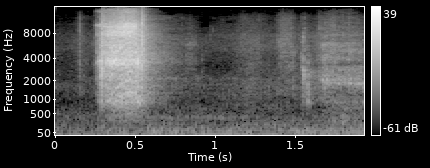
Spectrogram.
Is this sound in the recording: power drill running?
yes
